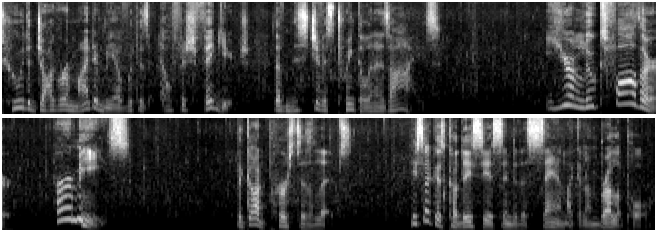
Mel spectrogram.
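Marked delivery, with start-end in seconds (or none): 5.4-7.8 high, slow realization; stunned realization. Acted. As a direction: blurt out the discovery. Percy realizing.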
